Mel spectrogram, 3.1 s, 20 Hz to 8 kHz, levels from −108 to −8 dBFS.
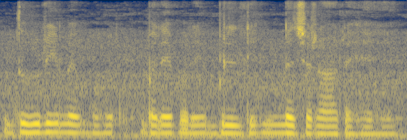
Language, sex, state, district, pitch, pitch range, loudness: Hindi, female, Arunachal Pradesh, Lower Dibang Valley, 170 Hz, 160-175 Hz, -17 LUFS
